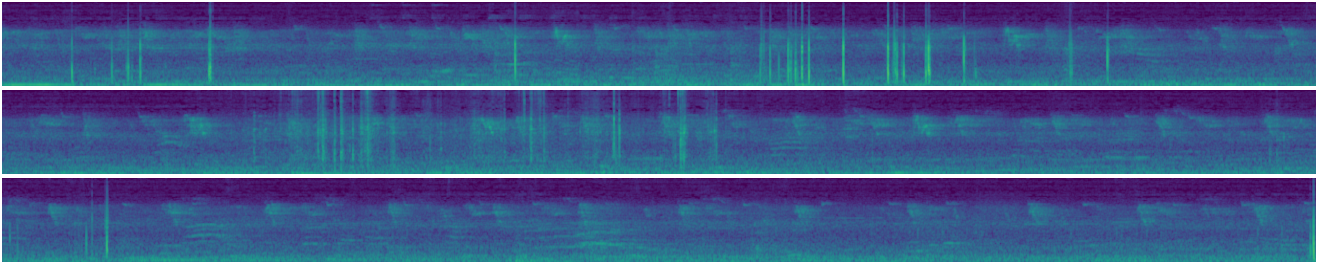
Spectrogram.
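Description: Small birds chirping, many short repeated calls, over faint outdoor background noise, with a few scattered sharp clicks in the first half.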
